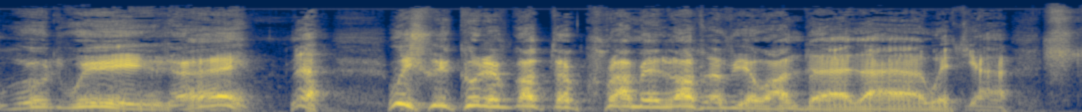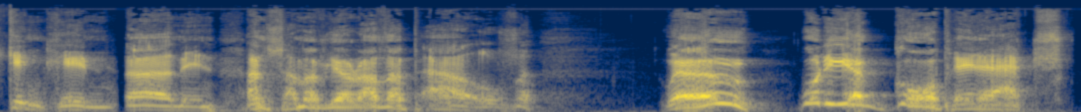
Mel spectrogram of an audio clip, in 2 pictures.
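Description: An actor playing a blustering, defiant old male hare warrior with a gravelly, raspy voice, hurling old-fashioned insults in an audiobook drama. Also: high voice, huge pitch swings, unhurried, sharp tone, full character voice. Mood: scornful, gloating.

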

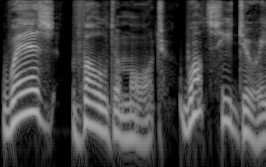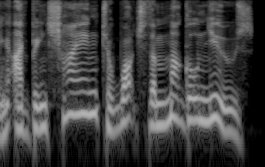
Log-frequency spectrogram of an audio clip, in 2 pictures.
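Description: A man's voice: fairly high pitch, big pitch swings, slow pace, darkish tone, no echo, heavily acted. Storybook teen boy, male narrator: earnest, restless for answers, questioning tone, dry close mic. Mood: urgent, puzzled. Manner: eager, questioning. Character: impatient, earnest teenage boy hungry for answers.

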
